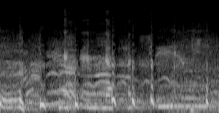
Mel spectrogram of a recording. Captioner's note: laughter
